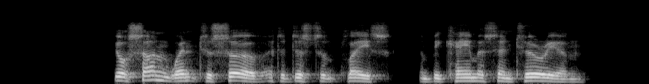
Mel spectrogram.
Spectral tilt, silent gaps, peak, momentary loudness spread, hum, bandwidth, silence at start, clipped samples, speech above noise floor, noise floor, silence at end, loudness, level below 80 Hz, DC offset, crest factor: -5.5 dB/octave; none; 0 dBFS; 12 LU; none; 7.2 kHz; 1.15 s; under 0.1%; 71 dB; -86 dBFS; 0.7 s; -16 LUFS; -62 dBFS; under 0.1%; 16 dB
